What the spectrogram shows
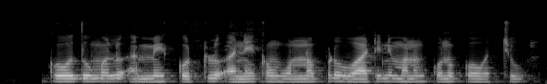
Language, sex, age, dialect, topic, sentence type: Telugu, male, 18-24, Utterandhra, agriculture, statement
